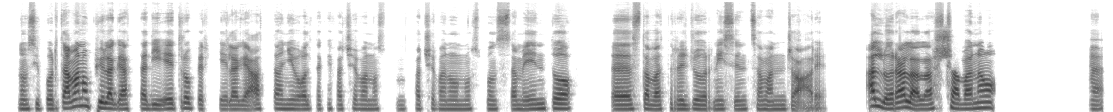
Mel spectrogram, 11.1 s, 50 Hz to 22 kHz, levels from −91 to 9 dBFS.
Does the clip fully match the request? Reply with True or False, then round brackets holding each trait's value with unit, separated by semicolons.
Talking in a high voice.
False (160 Hz)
